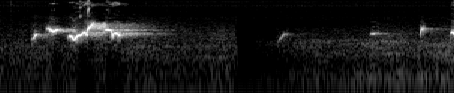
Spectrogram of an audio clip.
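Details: Black-crested bulbul giving one rich, tumbling, whistled phrase, followed by a few thin, soft rising notes.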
